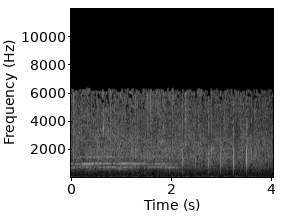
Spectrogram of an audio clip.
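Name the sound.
audience applause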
